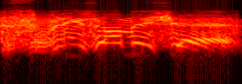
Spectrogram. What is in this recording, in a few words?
near waypoint mood high, speech pol; War Thunder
